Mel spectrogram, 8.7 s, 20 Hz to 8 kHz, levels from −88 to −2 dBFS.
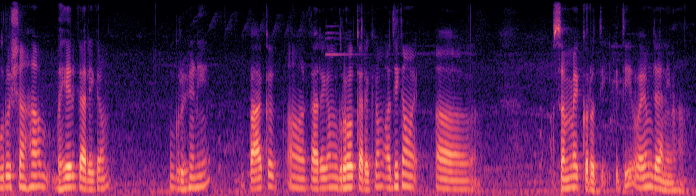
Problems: none marked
